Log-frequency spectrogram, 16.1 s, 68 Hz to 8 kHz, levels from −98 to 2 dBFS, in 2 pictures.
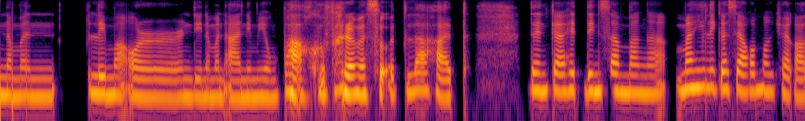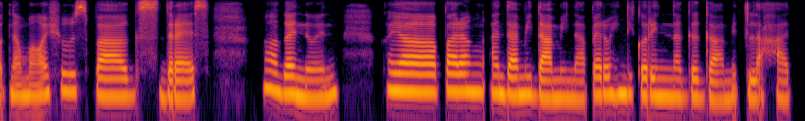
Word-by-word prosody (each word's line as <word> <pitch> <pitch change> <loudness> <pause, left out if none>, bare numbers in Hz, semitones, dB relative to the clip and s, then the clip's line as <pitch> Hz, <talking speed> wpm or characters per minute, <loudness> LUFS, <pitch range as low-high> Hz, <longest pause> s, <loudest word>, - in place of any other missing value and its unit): naman 180 -1 -2 0.3
5 200 -2 +2
or 175 -2 -2
hindi 180 0 -3
naman 175 0 -3
6 175 +1 -1
'yong 175 0 -3
paa 185 -2 +6
ko - - -2
para 200 -2 +7
masuot 195 0 +3
lahat. 170 - +1 0.8
Then 225 -1 +2
kahit 225 0 +1
din 215 0 +2
sa 225 -2 +1
mga, 205 -1 -1
mahilig 250 +2 +3
kasi 235 -1 +1
ako 220 +1 0
mag-check-out 215 -6 -3
ng 95 0 -2
mga 95 0 -3
shoes, 220 +1 -3
bags, 180 +1 -1
dress, 170 +1 -2 0.5
mga 220 -5 +1
gano'n. 180 +2 -2 0.4
Kaya 220 -2 +4
parang 220 -1 +2
ang 205 -1 +1
dami-dami 185 -3 0
na, 165 -1 -6
pero 195 0 -1
hindi 200 +1 -1
ko 185 - +1
rin 185 -1 -1
nagagamit 175 -2 -5
lahat. 165 0 -6
190 Hz, 145 wpm, -23 LUFS, 175-215 Hz, 0.8 s, para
